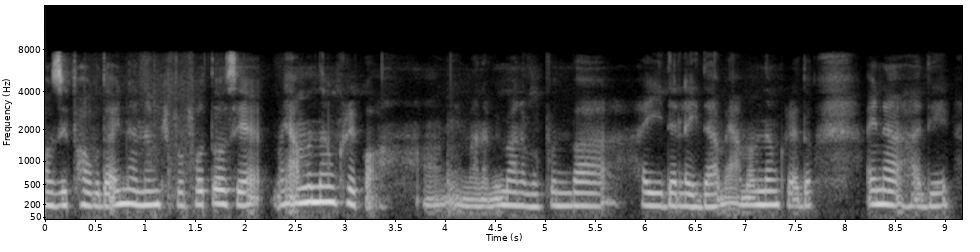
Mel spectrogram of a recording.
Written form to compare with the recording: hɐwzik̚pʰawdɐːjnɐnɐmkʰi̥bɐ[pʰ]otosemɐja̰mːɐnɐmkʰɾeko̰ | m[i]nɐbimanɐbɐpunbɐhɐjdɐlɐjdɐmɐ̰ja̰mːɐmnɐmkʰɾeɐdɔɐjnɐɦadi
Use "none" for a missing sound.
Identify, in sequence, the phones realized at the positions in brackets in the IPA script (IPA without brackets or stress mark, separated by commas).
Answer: pʰ, a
